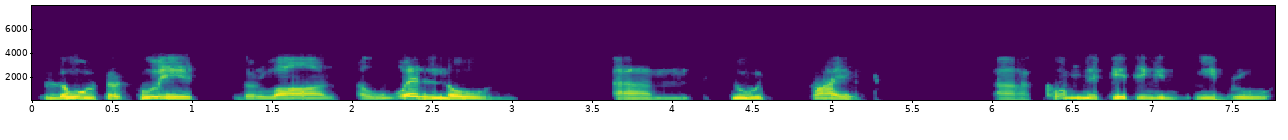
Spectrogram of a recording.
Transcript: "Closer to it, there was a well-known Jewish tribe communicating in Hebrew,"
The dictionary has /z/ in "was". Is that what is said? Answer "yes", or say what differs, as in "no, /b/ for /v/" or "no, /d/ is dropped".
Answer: yes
